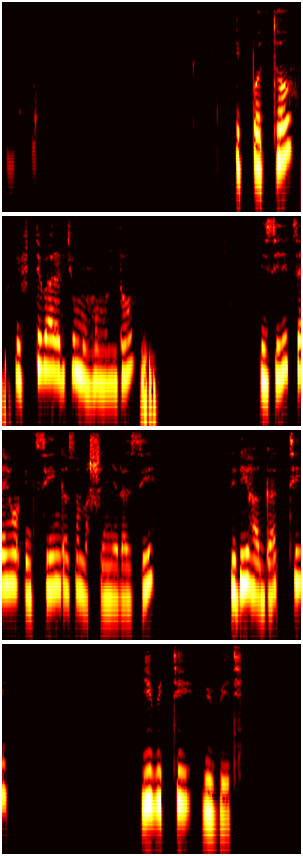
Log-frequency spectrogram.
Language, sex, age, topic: Kinyarwanda, female, 25-35, government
